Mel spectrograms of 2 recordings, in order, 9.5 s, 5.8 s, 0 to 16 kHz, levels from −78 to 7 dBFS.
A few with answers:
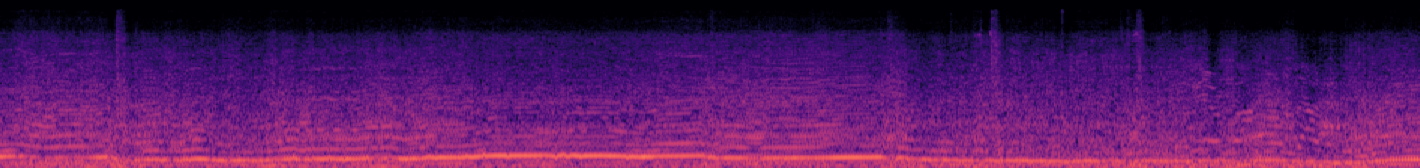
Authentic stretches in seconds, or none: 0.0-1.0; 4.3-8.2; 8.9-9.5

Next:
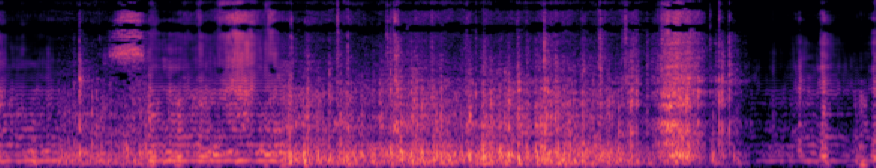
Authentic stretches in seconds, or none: 0.4-1.0; 1.9-5.0

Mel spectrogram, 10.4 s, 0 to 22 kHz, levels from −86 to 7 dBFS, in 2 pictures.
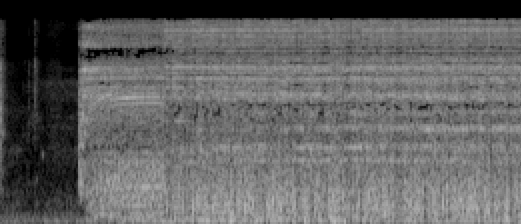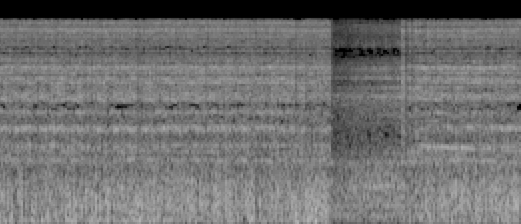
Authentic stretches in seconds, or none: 0.0-7.4; 8.0-10.4

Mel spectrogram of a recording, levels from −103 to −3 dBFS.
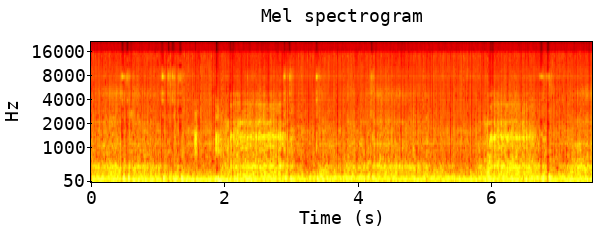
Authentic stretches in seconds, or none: none

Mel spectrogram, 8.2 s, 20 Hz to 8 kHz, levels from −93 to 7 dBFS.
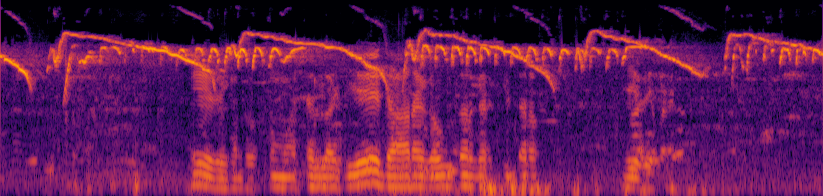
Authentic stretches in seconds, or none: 0.0-3.2; 4.8-6.4

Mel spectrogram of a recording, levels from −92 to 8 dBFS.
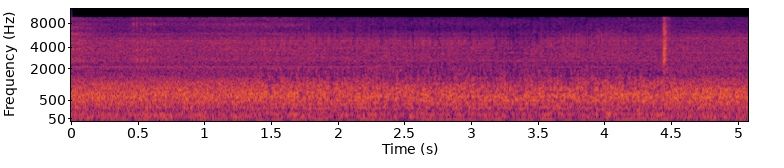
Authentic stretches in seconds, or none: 0.0-1.4; 4.5-5.1

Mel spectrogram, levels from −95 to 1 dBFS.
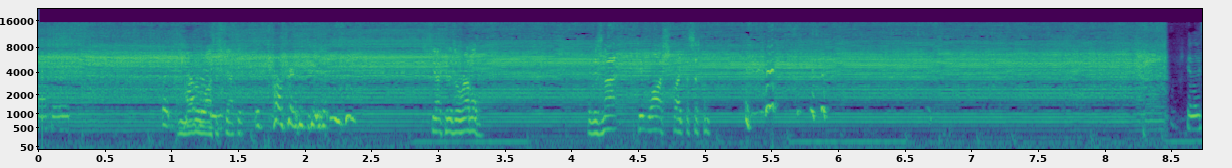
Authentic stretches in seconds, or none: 2.5-7.7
